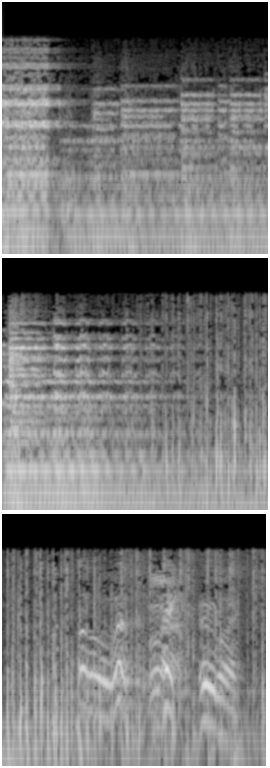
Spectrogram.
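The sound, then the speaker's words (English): Horse hooves clatter in a quick, steady galloping rhythm over dramatic background music, growing busier in the second half as excited voices break in near the end. “Get off your horse.”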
